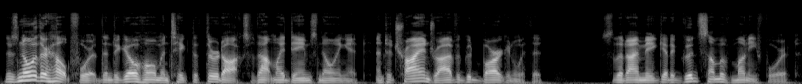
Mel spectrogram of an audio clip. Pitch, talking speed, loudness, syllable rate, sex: 100 Hz, 315 wpm, -20 LUFS, 6.9 syllables/s, male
